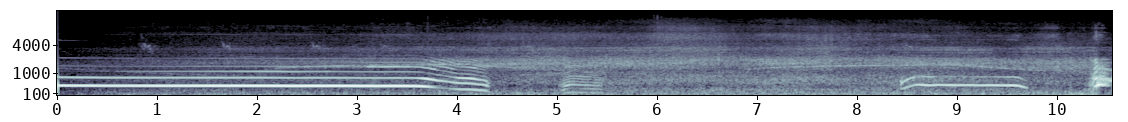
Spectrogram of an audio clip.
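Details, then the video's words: Long howl from a German Shepherd reacting to sirens: one level, drawn-out note for nearly four seconds that slides downward and fades. After a pause a shorter, steady second howl sounds, and a soft siren-like wail runs faintly underneath. "German Shepherd Howling"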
